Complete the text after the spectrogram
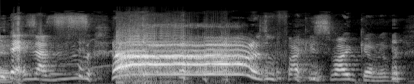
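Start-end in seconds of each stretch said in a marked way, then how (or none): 0.5-2.5 zap, then shriek, hammed up; mock electrocution. Fitter still stuck on the fence, comic buzz and scream. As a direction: buzz into a high, loud scream. Imitates shock and scream again.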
